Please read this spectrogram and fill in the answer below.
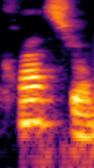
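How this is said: It is said in a British English accent. "British অ্যাকসেন্টে বলা হয়"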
